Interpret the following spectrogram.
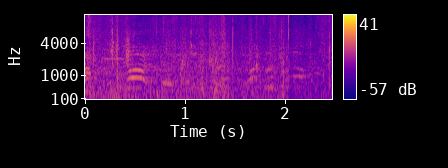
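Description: Short shouted calls from players and spectators at a field hockey pitch, with a few sharp clacks in the first half second.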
